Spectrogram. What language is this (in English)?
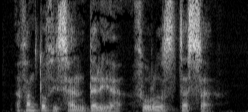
Kabyle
